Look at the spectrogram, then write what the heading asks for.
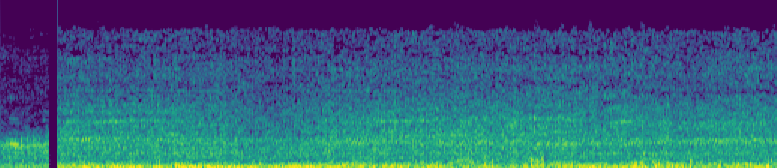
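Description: A small motorcycle-type engine running steadily close by, with street noise.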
